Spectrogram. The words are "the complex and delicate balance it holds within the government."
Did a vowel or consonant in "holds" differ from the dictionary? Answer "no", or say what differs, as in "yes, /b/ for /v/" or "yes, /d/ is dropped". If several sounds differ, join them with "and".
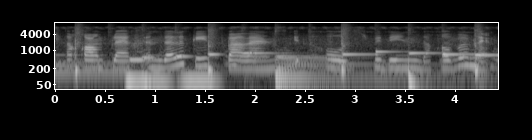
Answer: yes, /s/ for /z/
